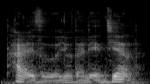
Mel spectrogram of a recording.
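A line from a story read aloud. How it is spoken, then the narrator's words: Gratified, smiling. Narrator (Chinese): 吕不韦脸上现出了一个欣慰的笑容，说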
